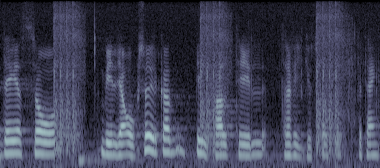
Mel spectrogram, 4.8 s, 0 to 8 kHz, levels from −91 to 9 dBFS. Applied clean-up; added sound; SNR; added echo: none; Gunshot, gunfire; 9 dB; none.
